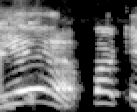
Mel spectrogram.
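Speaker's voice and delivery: squeaky falsetto yeah; high mock agreement. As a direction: chirp it way up high, playing along. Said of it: "I'm just like".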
